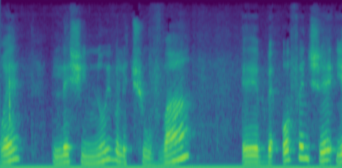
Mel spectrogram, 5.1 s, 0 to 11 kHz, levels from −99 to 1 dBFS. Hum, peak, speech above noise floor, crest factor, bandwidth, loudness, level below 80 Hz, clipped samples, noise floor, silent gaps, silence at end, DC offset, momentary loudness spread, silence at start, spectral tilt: none; -6 dBFS; 29 dB; 18 dB; 9.4 kHz; -25 LUFS; -58 dBFS; under 0.1%; -52 dBFS; none; 0 s; 2%; 7 LU; 0 s; -6.5 dB/octave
